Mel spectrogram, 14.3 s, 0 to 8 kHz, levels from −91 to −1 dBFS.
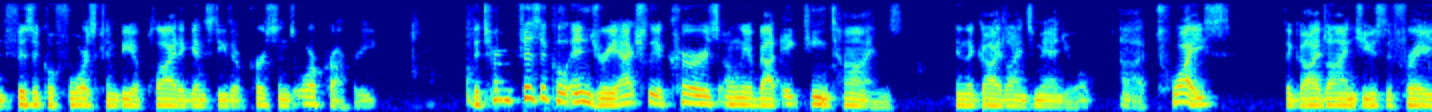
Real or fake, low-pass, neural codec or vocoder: fake; 7.2 kHz; vocoder, 44.1 kHz, 128 mel bands every 256 samples, BigVGAN v2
